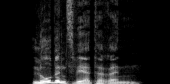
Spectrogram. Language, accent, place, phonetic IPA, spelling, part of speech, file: German, Germany, Berlin, [ˈloːbn̩sˌveːɐ̯təʁən], lobenswerteren, adjective, De-lobenswerteren.ogg
- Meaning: inflection of lobenswert: 1. strong genitive masculine/neuter singular comparative degree 2. weak/mixed genitive/dative all-gender singular comparative degree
